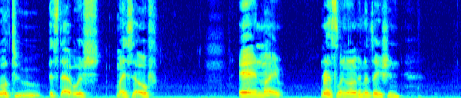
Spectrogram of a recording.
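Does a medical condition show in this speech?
Yes: cerebral palsy.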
